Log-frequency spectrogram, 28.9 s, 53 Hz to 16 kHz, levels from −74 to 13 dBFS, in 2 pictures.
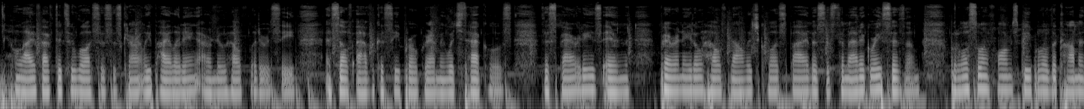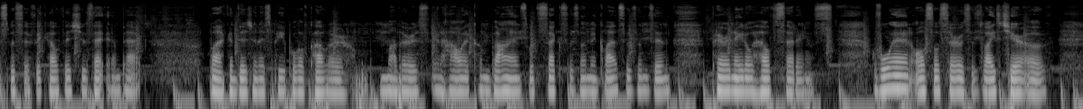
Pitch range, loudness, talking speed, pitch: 125-135 Hz, -24 LUFS, 130 wpm, 130 Hz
